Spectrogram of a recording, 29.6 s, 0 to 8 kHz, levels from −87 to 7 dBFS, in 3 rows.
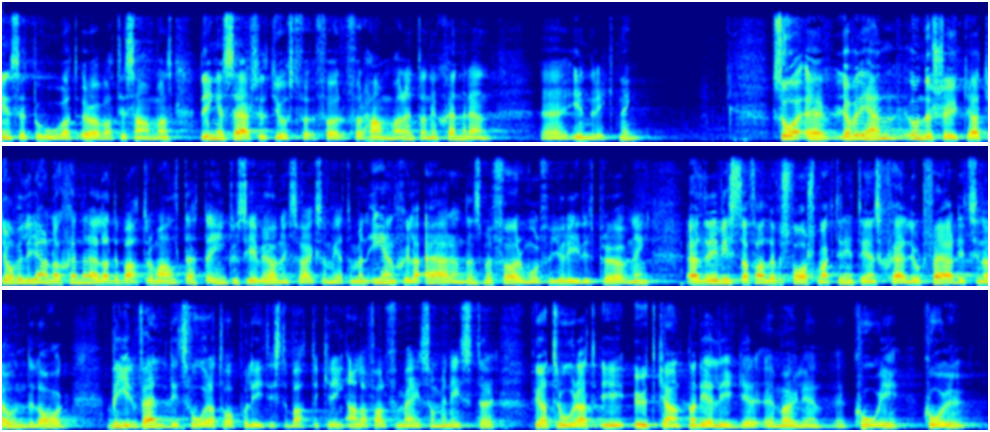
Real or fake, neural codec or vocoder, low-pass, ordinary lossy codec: real; none; 7.2 kHz; none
